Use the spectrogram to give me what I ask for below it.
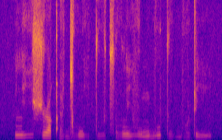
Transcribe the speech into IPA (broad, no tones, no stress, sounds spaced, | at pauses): l i̤ ʃ ə˞ qʼ i̤ ɡ͡ǀ o̤ w i̤ t̪ ṳ t͡sʼ o̤ l i v u m b u t̪ o̤ b o̤ ʈ i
